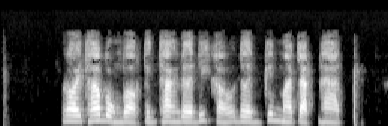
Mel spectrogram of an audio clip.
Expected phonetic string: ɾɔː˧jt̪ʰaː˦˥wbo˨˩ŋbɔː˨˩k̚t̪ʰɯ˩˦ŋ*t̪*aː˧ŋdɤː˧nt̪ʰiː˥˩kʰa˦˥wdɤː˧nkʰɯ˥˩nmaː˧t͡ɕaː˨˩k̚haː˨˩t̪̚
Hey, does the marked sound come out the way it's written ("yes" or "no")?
no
